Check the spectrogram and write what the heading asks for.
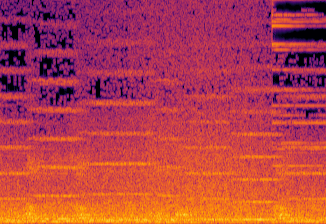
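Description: Stoner/doom rock music: a dense, steady instrumental passage of held notes at full volume, with no singing.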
